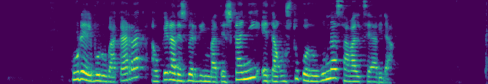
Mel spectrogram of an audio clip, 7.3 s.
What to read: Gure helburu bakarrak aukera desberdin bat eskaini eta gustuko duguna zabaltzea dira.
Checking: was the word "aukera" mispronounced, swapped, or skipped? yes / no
no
